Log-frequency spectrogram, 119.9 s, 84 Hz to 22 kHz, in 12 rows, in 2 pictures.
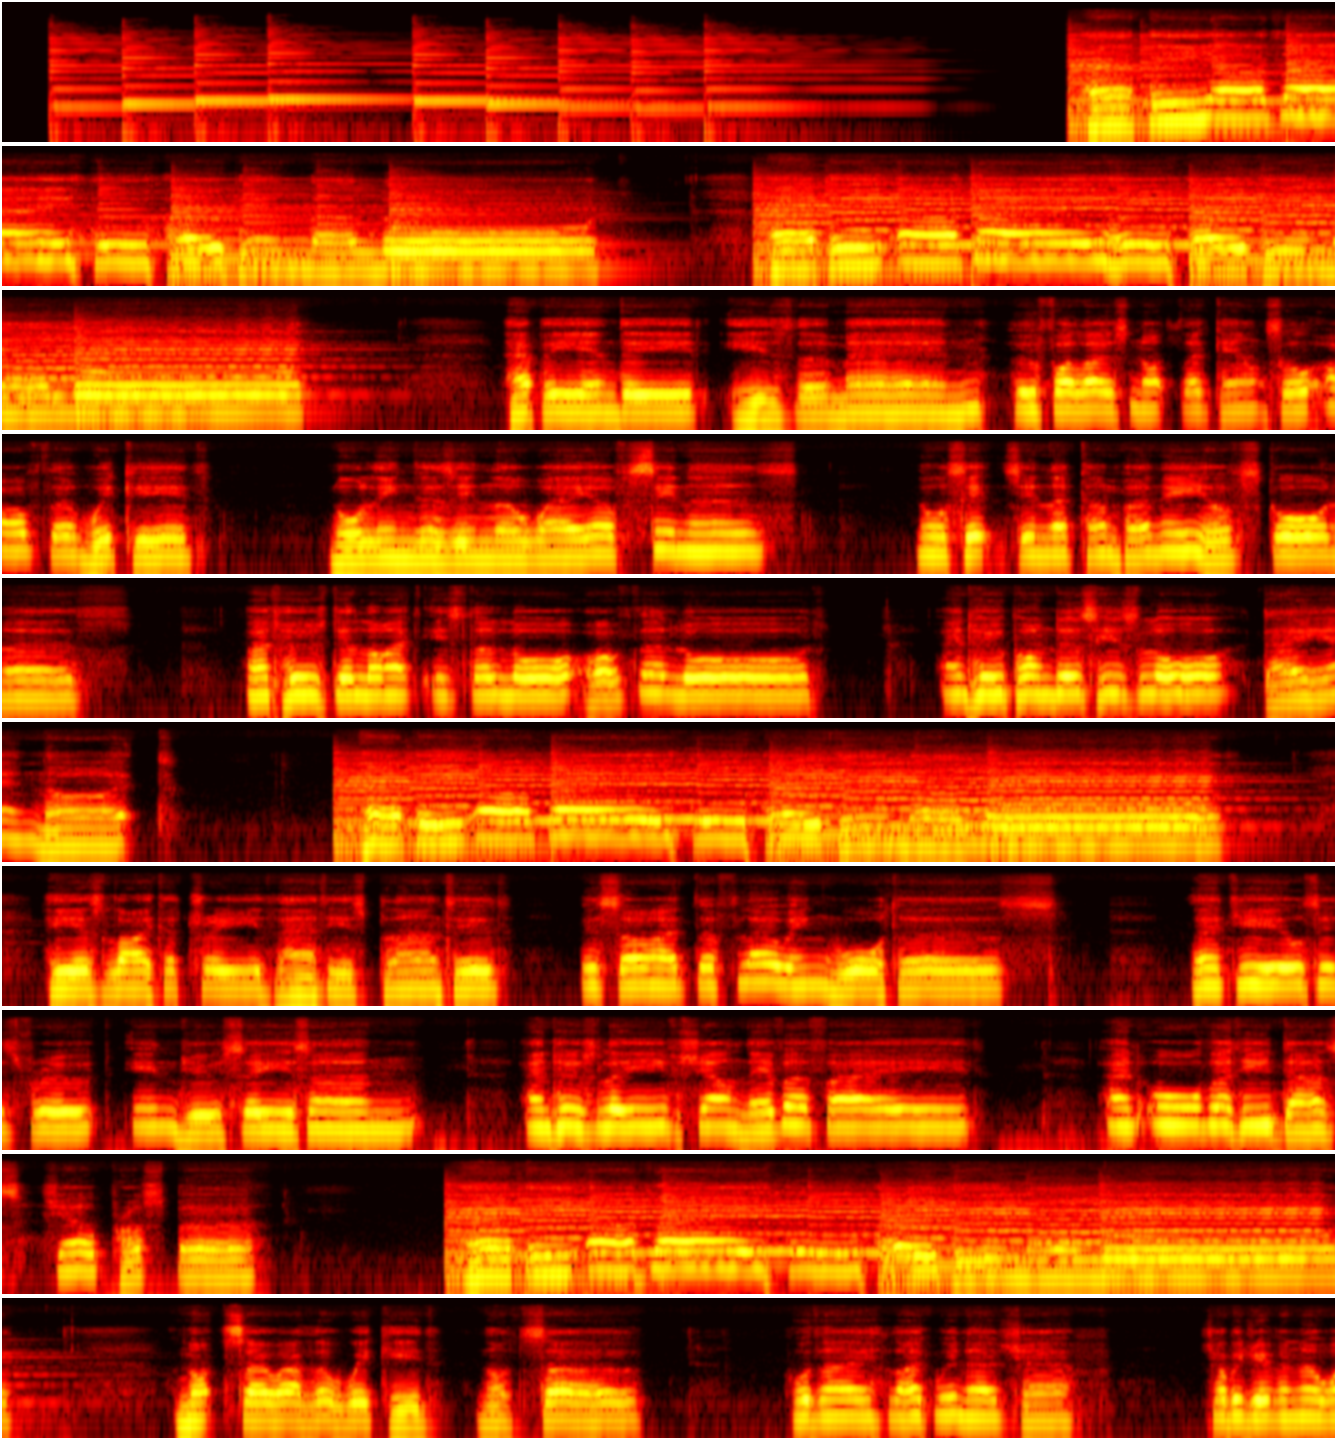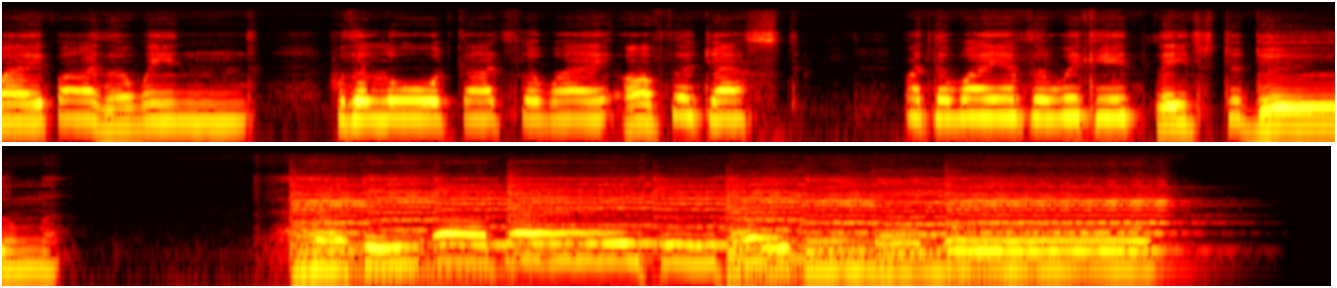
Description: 040 Ordinary Time 6 Psalm C [LiturgyShare 1 - Oz] - vocal.mp3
